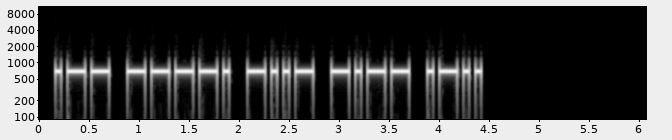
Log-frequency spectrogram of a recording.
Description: Morse code, heard as a keyed tone, about 21 wpm, 700 Hz. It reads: W9XYL
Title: USA Call Signs - 5 Characters - Repeated 2x - 20wpm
